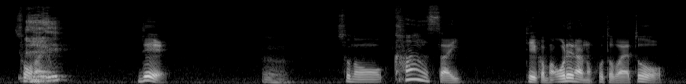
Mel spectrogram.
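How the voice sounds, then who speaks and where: With very wide pitch swings, a man speaks at a moderate pace, broken by long, frequent pauses. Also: medium pitch for a man. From Kyoto. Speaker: podcast co-host. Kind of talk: casual chat. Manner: blunt, harsh-sounding tone.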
